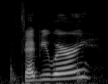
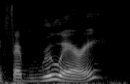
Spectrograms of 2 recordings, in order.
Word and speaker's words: February: in there February okay has an r in it we don't say that R we don't say February we say February but when we're spelling it we need to make sure that we put all the letters in number three position of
